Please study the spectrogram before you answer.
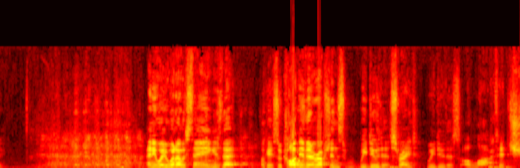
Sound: laughter

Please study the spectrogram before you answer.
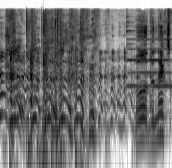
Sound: punching noises

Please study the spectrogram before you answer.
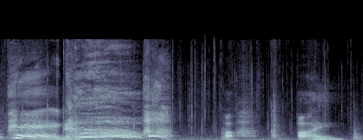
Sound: gasps

